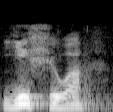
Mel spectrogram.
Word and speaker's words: Yeshua: The correct pronunciation is Yeshua, which is the Hebrew name for Jesus, transliterated, which means it's spelled out to phonetically as much as possible sound like the Hebrew word.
